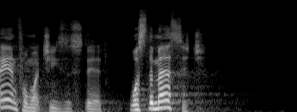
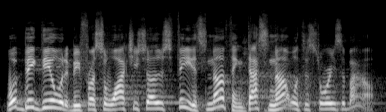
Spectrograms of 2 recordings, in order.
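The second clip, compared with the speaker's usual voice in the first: ordinary delivery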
